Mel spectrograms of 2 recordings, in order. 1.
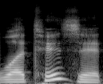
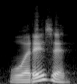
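这个 t 要说得清楚、慢一些。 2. 这个 t 是轻快的一弹。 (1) "在慢速跟读的时候我读成What is it" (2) "是轻轻一扫，像蜻蜓点水一弹射"

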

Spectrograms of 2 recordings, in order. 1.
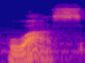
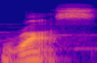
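这个名字以 W 音开头。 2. 这个名字以 R 音开头。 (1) "变成了w 这个音了" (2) "正确的发音应该是"

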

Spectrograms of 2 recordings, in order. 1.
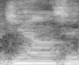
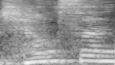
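这个名字是用英语发音说的。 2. 这个名字是用汉语音节说的。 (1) "外国人名字Johnson 就Johnson" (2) "你不能是强森这么讲的话，肯定是不可以的"

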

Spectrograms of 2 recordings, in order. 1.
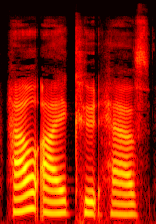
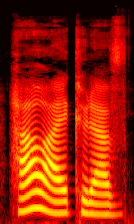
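'could'末尾的d不发音。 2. 末尾的d顺畅地连到'have'上。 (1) "那你就选择could 末尾的不发音" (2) "直接和后面的这个have 进行一个连读"

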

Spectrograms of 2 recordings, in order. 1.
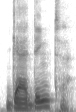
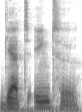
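t 变成 d，to 弱读。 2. 每个音都完整、分开地读。

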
